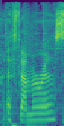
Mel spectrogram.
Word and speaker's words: ephemeris: And you can do that by visiting any sort of ephemeris. That's EPHEMERIS. Yes, that's how you say it and spell it.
